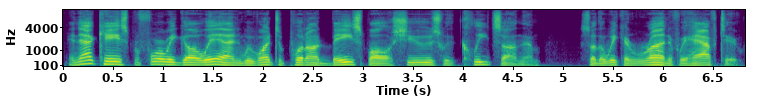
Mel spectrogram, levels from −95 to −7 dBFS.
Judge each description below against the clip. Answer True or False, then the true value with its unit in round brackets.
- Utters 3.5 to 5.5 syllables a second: True (4.9 syllables/s)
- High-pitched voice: False (125 Hz)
